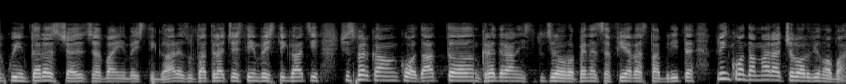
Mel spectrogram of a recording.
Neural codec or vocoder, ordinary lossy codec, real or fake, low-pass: none; none; real; 7.2 kHz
